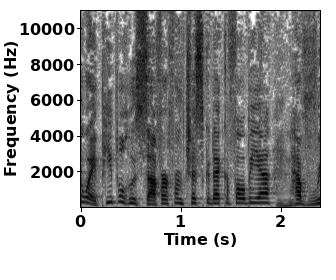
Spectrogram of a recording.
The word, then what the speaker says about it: triskaidekaphobia: I thought that was brisket phobia, but I think it was triskaidekaphobia.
